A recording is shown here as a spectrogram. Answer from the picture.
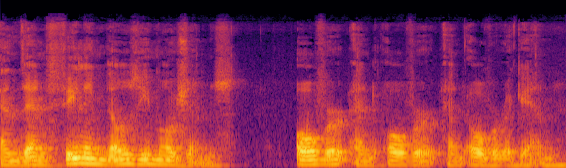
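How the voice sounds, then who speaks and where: A man speaks at a very slow pace in a very deep, low voice, somewhat breathy. His tone is dark and mellow, with ordinary pitch variation. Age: 80s+. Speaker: mindset coach and author. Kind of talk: interview answer.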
